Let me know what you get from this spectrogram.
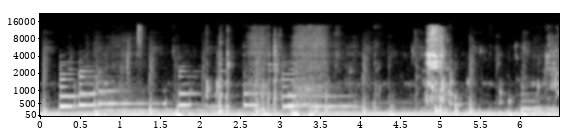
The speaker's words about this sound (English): Had to get a sip of water on this one.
